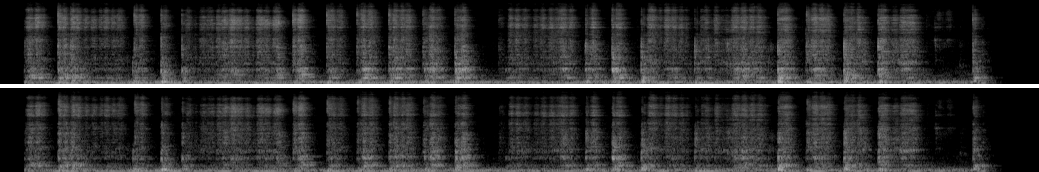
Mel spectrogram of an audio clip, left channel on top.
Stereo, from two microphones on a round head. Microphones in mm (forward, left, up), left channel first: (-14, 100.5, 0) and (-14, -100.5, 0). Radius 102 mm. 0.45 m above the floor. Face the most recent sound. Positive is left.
turn(degrees=55)  # may be behind; listen again after turning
